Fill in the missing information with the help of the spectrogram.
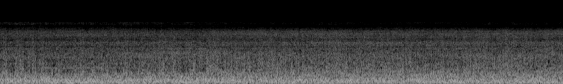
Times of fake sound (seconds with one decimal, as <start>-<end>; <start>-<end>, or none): none

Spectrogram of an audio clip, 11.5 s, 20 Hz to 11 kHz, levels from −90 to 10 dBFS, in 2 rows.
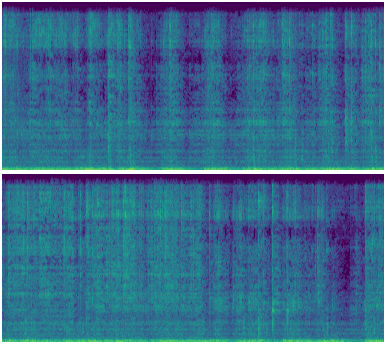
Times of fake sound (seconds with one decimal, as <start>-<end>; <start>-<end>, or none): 0.5-1.8

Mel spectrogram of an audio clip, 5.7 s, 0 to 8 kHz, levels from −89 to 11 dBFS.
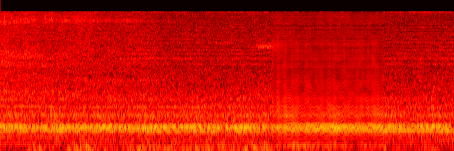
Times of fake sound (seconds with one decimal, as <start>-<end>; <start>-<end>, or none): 3.4-4.8

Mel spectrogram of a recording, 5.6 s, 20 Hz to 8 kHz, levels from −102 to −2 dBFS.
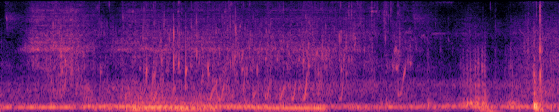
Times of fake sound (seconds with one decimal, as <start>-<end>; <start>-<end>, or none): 0.7-1.4; 3.5-4.9

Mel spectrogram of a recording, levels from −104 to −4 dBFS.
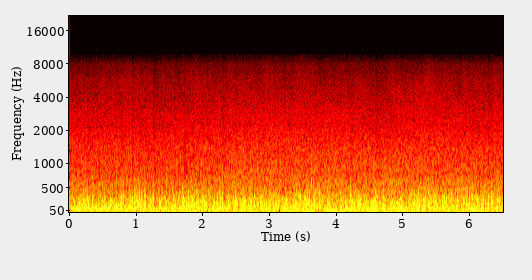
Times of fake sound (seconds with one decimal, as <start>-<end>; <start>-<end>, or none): none

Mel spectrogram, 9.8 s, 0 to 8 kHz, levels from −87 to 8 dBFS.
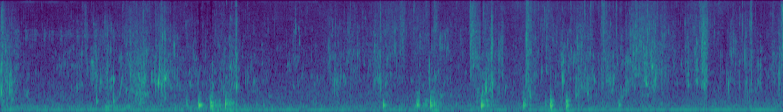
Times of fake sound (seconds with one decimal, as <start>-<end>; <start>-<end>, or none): none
